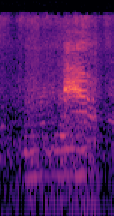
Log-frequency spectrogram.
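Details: Domestic cat giving a single short meow with a bright upper band, over a woman calling to it softly in Bengali.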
